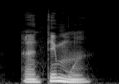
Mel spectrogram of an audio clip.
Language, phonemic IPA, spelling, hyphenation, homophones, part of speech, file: French, /te.mwɛ̃/, témoin, té‧moin, témoins, noun, Fr-témoin.ogg
- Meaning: 1. witness 2. best man 3. baton 4. indicator 5. control, control group 6. ellipsis of témoin de navigation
